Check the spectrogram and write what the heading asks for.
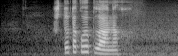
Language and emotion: Russian, neutral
